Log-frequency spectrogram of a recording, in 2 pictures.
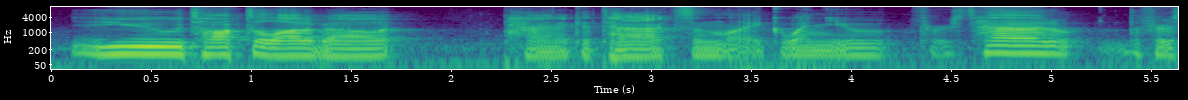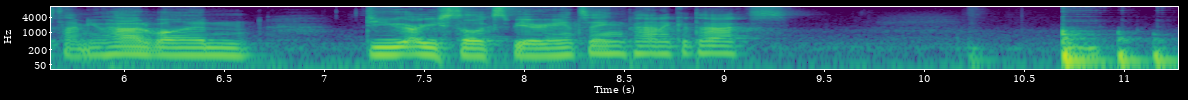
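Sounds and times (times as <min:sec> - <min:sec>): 
speech: 0:00.1 - 0:01.8, 0:02.4 - 0:09.4
hollow knocking on wood: 0:10.7 - 0:11.2.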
